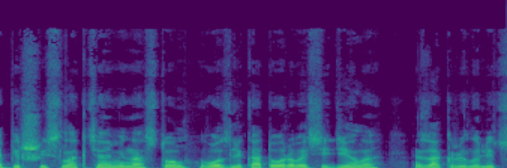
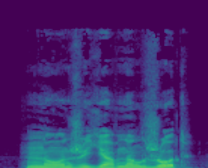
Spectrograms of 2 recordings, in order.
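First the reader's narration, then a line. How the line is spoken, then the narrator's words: Irritated, curt snap. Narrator (Russian): раздраженно бросила Эстер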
